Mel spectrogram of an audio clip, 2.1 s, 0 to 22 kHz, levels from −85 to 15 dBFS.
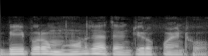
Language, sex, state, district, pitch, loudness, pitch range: Garhwali, male, Uttarakhand, Tehri Garhwal, 110 Hz, -14 LUFS, 105-125 Hz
